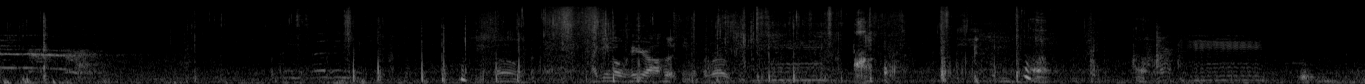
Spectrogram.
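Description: Small footsteps crunch on dry grass and dirt.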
